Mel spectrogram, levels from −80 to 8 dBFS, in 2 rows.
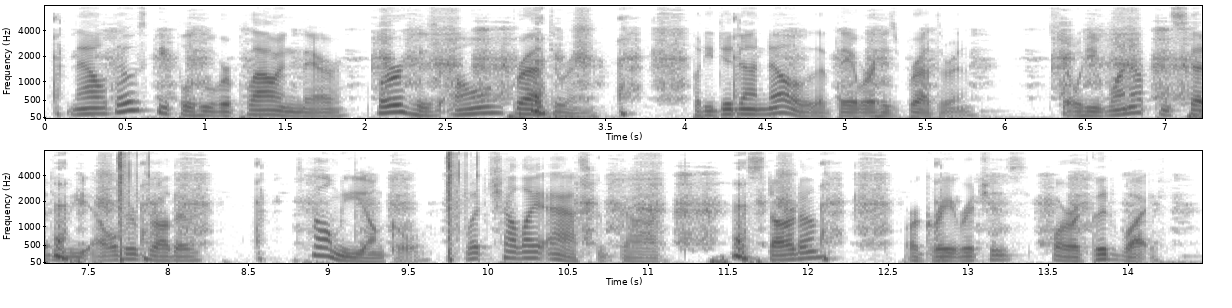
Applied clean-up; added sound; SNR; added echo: none; Breathing + Fire; 6 dB; none.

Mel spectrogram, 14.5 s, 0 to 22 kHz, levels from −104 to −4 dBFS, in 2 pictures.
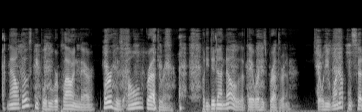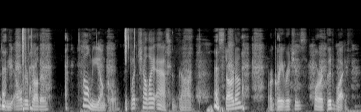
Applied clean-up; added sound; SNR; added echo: neural mask model Resemble Enhance denoiser.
